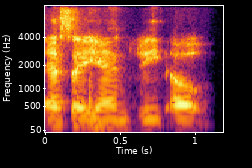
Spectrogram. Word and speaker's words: Shango: So the character in which I put together is called Shango. It's pronounced Sango.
